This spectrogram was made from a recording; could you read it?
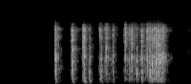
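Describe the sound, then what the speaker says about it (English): A deck of playing cards being shuffled by hand in a series of quick riffles and flicks, close and crisp, with a slight pause between bursts and no talking. "I'm shuffling these cards a lot because I don't use them a whole lot"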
